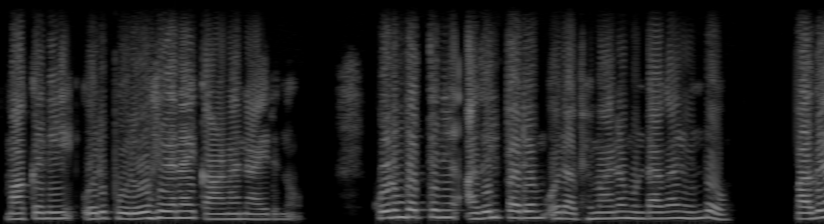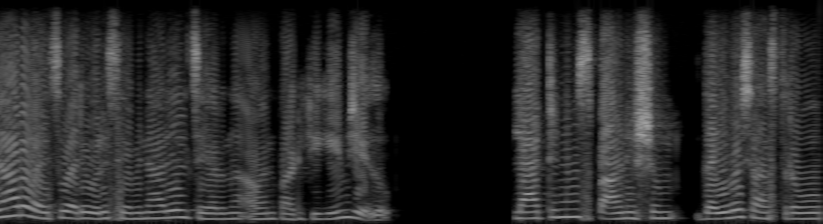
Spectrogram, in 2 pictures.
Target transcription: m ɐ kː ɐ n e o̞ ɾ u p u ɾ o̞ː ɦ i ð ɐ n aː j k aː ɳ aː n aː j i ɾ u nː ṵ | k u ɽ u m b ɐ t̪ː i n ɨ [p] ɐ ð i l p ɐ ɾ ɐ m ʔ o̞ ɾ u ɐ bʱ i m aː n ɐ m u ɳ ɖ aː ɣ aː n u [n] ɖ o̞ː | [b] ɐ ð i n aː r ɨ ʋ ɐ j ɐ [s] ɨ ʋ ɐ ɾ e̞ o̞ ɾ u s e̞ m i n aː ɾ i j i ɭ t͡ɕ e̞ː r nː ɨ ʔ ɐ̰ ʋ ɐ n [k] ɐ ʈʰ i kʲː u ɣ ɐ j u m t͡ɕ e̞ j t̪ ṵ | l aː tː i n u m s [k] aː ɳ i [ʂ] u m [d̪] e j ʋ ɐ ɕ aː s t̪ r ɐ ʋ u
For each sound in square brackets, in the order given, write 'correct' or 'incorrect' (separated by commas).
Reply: incorrect, incorrect, incorrect, correct, incorrect, incorrect, correct, correct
